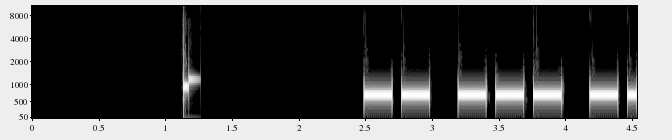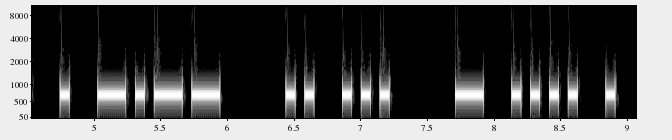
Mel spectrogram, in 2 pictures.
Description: Morse code, heard as a keyed tone, about 17 wpm, 700 Hz. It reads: MONEY IS THE
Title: Sentences from Top 1000 Words - Review Part 5 - 17wpm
